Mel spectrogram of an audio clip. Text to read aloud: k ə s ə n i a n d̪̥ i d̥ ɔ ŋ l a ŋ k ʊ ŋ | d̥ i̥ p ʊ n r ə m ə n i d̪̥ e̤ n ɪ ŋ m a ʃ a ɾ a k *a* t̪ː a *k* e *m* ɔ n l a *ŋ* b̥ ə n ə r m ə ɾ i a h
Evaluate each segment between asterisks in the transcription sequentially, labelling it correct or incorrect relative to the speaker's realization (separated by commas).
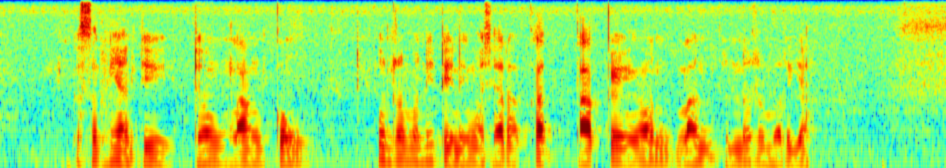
correct, correct, incorrect, incorrect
